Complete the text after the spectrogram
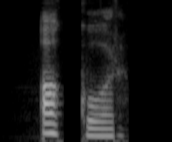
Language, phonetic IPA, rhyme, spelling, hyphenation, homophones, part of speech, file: Hungarian, [ˈɒkːor], -or, akkor, ak‧kor, aggkor, adverb, Hu-akkor.ogg
- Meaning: 1. then, at that time 2. then, as a result, in that case (often coupled with ha (“if”))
